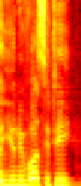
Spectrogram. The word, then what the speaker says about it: university: a hole also a university Union European or a unicorn a useful article etc because these words University or Union etc begin with a consonant sound that of you similarly we say a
